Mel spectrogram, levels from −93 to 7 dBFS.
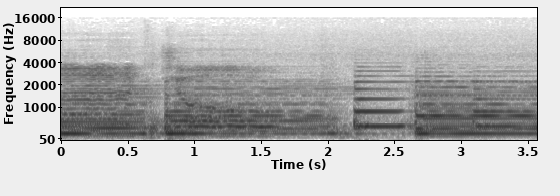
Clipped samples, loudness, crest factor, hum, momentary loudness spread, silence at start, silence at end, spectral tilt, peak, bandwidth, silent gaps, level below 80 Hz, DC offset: under 0.1%; -18 LUFS; 14 dB; none; 6 LU; 0 s; 0 s; -6.5 dB/octave; -4 dBFS; 10.5 kHz; none; -56 dBFS; under 0.1%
